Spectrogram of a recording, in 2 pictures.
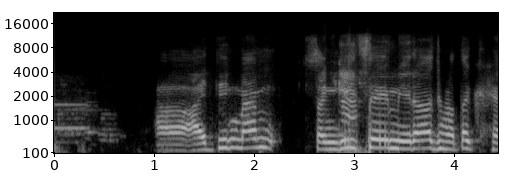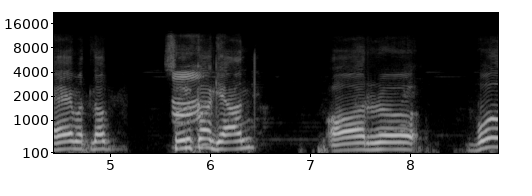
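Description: A young man talks over an online call.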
